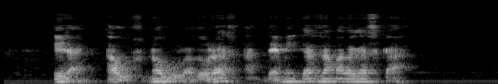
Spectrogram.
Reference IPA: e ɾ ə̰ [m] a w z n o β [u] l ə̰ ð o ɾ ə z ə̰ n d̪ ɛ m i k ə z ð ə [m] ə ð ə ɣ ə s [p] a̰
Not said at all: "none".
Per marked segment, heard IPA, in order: n, u, m, k

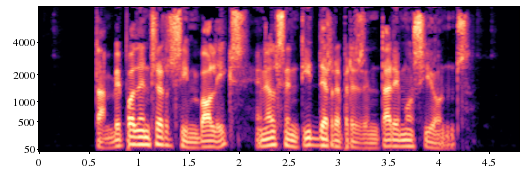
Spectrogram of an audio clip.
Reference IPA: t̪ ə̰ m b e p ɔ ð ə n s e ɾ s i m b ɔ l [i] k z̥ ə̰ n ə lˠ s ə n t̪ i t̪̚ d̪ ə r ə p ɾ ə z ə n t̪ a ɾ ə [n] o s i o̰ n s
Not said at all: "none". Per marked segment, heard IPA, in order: i, m

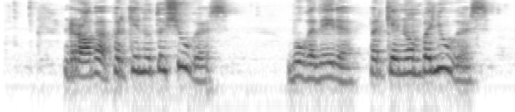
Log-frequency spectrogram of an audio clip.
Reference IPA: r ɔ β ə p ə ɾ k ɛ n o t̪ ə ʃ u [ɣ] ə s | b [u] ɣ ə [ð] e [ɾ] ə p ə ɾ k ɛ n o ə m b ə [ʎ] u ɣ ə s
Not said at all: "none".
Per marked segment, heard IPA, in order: ɣ, u, ð, ɾ, ʎ

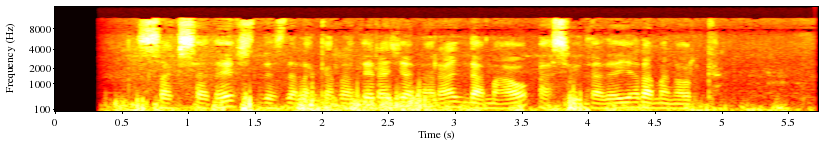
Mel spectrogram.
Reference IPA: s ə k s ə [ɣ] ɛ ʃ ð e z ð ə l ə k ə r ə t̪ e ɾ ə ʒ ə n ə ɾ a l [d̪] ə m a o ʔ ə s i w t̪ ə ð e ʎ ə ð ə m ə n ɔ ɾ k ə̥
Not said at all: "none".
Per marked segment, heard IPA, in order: ð, d̪

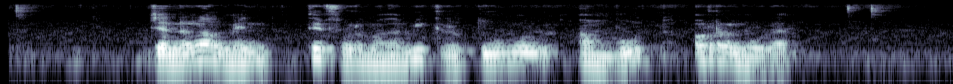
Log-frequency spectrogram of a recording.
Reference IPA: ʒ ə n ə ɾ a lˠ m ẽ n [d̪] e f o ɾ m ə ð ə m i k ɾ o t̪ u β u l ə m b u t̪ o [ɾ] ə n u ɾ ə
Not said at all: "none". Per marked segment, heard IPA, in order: t̪, r

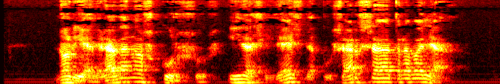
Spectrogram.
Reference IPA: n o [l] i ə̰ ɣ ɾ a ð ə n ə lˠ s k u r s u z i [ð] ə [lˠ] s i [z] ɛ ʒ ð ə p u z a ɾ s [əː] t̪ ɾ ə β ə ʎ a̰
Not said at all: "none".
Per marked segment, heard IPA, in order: l, ð, none, ð, əː

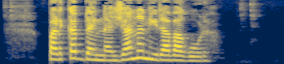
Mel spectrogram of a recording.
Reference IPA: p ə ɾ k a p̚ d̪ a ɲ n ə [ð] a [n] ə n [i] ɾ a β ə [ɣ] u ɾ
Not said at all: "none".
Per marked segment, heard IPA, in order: ʒ, n, i, ɣ

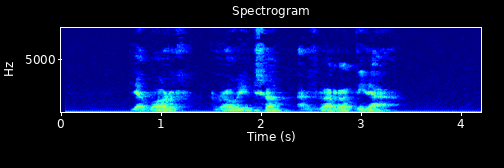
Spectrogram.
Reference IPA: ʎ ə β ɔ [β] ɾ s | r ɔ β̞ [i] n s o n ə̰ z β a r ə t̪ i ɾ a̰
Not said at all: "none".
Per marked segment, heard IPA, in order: none, i

